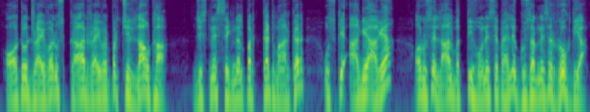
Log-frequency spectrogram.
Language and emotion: Urdu, angry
